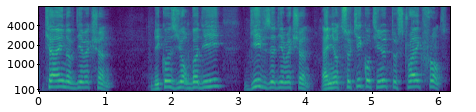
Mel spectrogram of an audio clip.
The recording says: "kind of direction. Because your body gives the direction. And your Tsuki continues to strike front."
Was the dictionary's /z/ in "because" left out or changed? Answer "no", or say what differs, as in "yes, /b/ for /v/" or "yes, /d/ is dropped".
no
